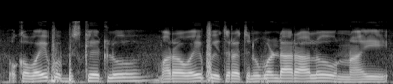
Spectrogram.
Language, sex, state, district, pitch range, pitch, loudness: Telugu, male, Telangana, Hyderabad, 135-150 Hz, 140 Hz, -15 LUFS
